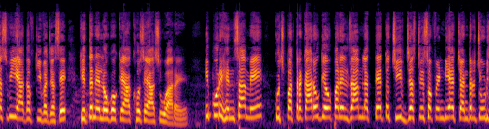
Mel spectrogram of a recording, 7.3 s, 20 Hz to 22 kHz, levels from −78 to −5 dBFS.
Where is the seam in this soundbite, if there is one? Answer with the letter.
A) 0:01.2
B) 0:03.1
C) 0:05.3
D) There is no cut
B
